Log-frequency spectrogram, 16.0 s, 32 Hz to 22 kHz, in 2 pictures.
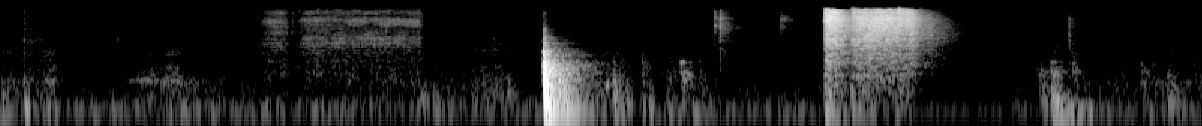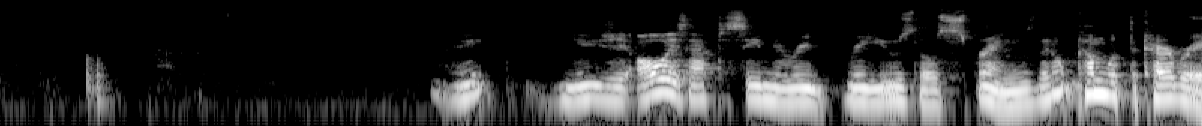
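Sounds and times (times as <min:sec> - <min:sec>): aerosol spray hissing: 0:01.8 - 0:02.9
compressed air blast: 0:01.8 - 0:02.9, 0:05.5 - 0:06.4
can knocking on wooden bench: 0:03.6 - 0:03.9.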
